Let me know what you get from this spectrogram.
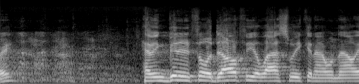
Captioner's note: laughter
